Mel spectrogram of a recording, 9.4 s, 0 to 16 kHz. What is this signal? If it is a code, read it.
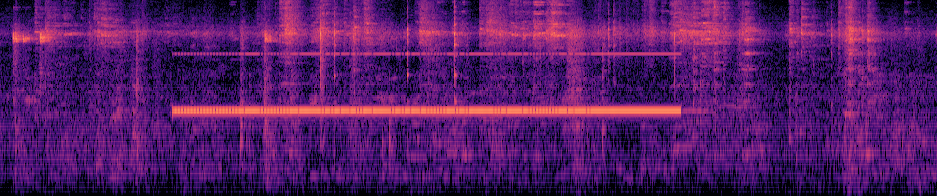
PSK31 (31.25 baud), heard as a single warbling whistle, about 1850 Hz, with the noise of a restaurant.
